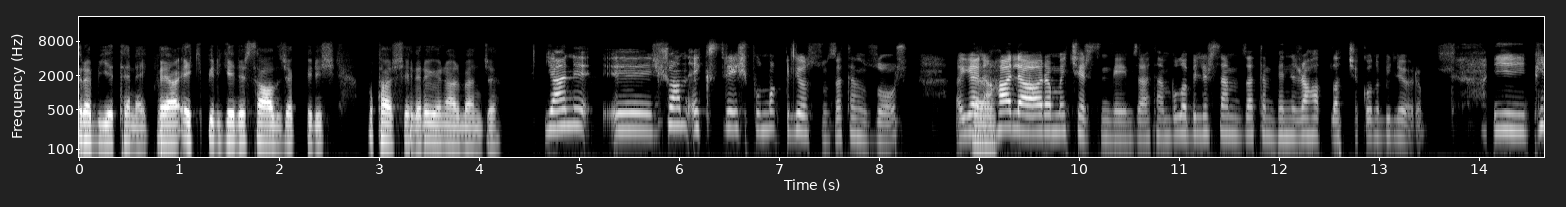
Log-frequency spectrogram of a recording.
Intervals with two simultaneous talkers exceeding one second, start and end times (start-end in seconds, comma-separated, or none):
none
